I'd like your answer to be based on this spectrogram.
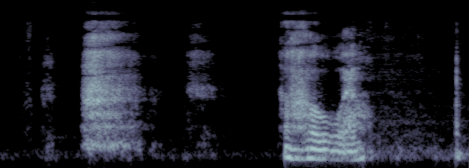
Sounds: Sigh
